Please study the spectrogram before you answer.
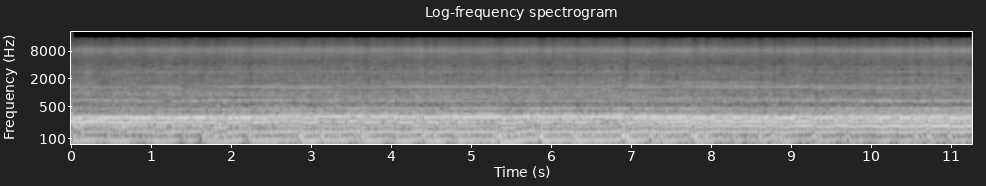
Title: GPSHO Comp Turbo Watercraft start and idle after rebuild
